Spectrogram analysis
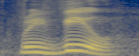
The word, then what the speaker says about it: review: listen and repeat again review review it has a second stress remember and the word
